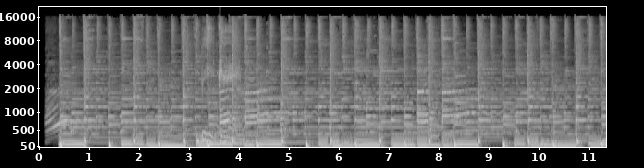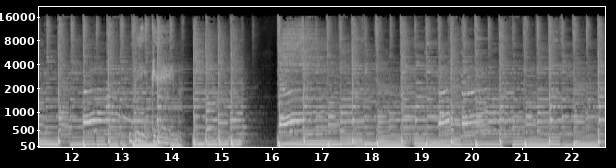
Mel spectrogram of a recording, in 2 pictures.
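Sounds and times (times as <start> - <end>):
uplifting driving pop country rock music with bluegrass and folk: 0.4 - 22.6.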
